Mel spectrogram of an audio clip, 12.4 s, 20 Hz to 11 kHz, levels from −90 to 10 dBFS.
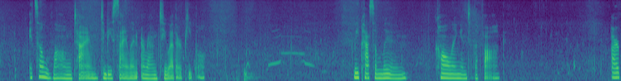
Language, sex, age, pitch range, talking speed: English, female, 30-49, 145-180 Hz, 95 wpm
